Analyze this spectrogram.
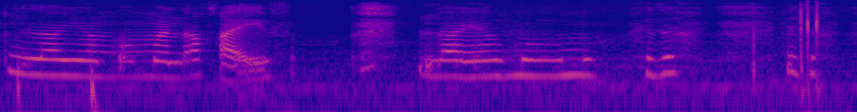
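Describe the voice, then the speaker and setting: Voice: very high voice, steady tone, moderate pace, noisy background. A young performer voicing a terrified girl trapped in an earthquake, sobbing and pleading in an Egyptian accent. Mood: frightened. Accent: Egyptian Arabic. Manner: sobbing, pleading, repeating herself.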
